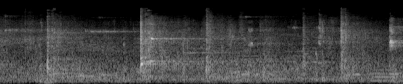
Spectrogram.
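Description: Badminton rally: rackets striking the shuttlecock in several sharp hits, the loudest about a second and a half in, echoing around a large hall. Short high squeaks of shoes on the wooden court come between the hits.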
